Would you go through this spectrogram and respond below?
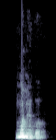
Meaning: Monaco (a city-state in Western Europe)
- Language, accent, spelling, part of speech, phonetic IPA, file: Catalan, Valencia, Mònaco, proper noun, [ˈmɔ.na.ko], LL-Q7026 (cat)-Mònaco.wav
